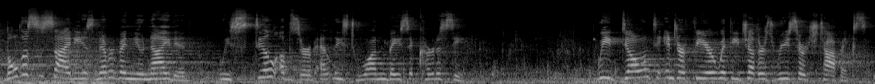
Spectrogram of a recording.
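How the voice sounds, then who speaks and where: A woman's voice: on the high side, lightly acted. An actress voicing a confident, haughty young genius woman in a video game, with self-assured, commanding delivery. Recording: echoey hall reverb over music.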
